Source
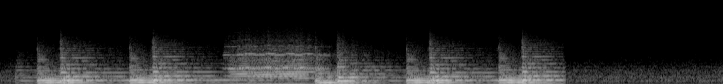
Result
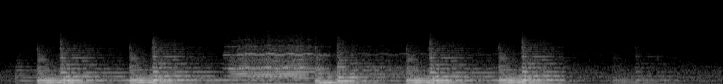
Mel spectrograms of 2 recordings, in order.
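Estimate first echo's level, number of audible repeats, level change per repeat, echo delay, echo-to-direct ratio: -18.0 dB, 3, -8.0 dB, 1.134 s, -17.5 dB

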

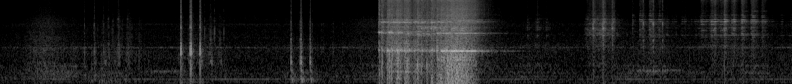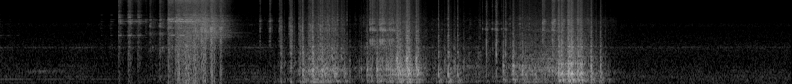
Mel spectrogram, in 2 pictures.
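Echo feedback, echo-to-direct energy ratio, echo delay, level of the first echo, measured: no steady repeat, -4.0 dB, 92 ms, -4.0 dB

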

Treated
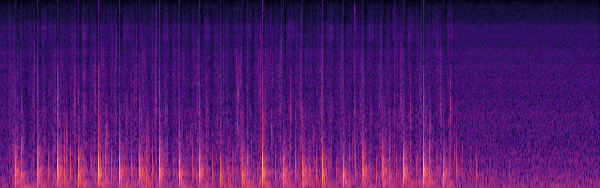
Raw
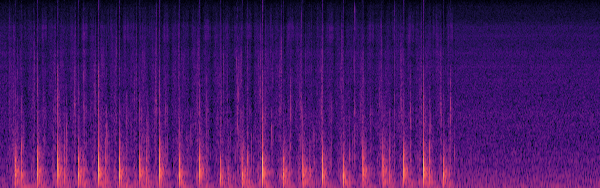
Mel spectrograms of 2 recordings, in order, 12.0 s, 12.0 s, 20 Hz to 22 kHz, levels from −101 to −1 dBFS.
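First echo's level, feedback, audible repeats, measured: -19.0 dB, 29%, 2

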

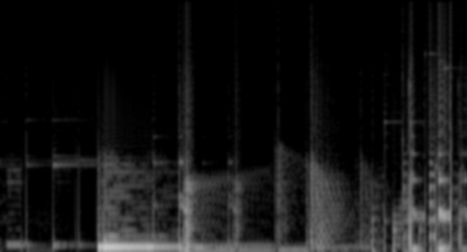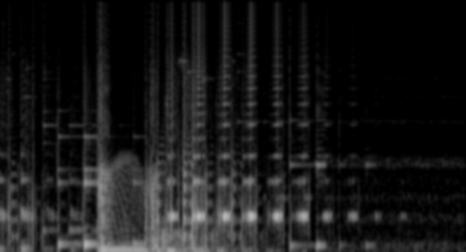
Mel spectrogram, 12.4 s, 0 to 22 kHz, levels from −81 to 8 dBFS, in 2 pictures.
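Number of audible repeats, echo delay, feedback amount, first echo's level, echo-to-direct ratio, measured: 2, 0.659 s, 17%, -14.5 dB, -14.5 dB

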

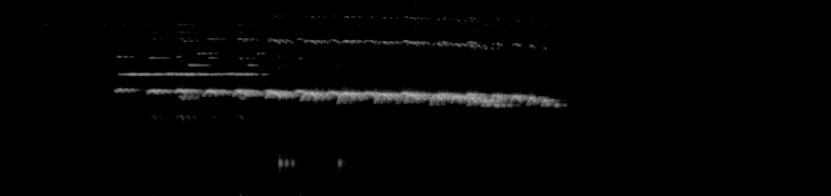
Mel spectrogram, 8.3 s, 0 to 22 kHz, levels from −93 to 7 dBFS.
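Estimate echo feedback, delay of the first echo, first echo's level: no steady repeat, 64 ms, -6.5 dB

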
